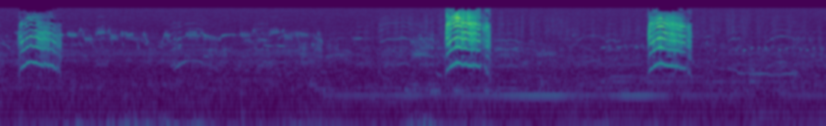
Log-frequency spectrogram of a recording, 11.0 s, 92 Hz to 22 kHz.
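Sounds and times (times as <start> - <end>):
faint small bird notes: 0.0 - 11.0
northern lapwing wheezy call: 4.6 - 10.9.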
